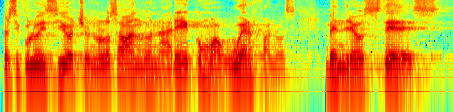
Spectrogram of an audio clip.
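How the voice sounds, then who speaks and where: A guest preacher from Chihuahua, Mexico, in his thirties, delivers an informal church sermon with a northern Mexican accent at normal speed. His voice is a little high with a sharp tone, and his manner is chatty and self-mocking, full of restarted sentences. The church hall is echoey, giving the audio a long reverb.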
